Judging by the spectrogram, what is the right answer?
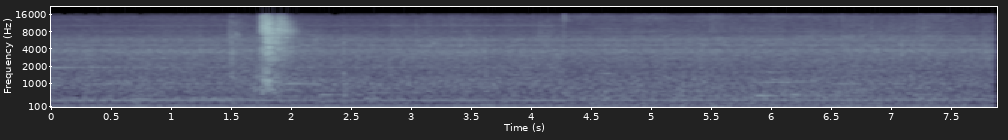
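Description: Steady machine hum, like a fan or refrigeration unit, with a brief hiss about two seconds in and a few soft low knocks.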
